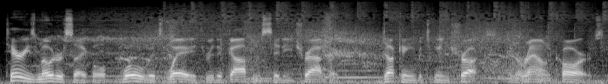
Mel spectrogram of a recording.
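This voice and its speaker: A man's voice: on the low side, moderate pace, music in the background. A man serving as narrator, reading scripted dramatic story narration.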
